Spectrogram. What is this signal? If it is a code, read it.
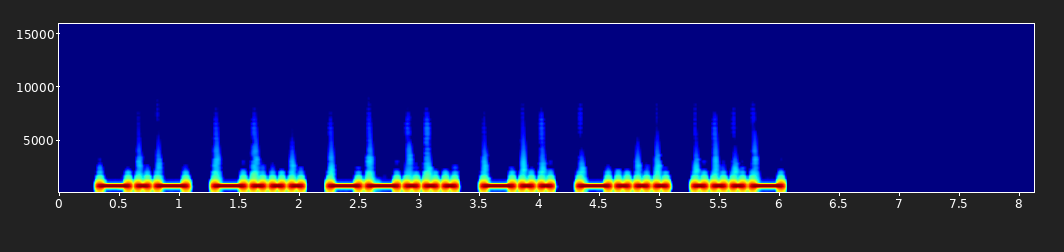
Morse code, heard as a keyed tone, about 15 wpm, 700 Hz. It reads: KB7DBV
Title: USA Call Signs - 6 Characters - Repeated 2x - 15wpm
